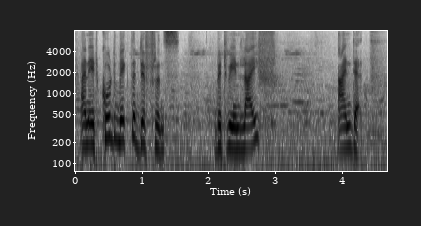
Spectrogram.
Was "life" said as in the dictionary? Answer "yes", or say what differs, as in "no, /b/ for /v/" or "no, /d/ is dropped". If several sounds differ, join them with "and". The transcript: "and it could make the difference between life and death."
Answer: yes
